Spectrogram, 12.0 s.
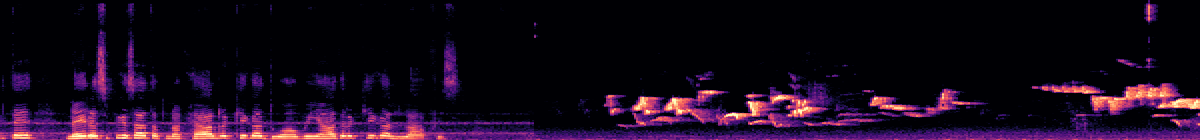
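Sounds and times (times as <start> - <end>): songbird chirping and warbling: 5.4 - 12.0.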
